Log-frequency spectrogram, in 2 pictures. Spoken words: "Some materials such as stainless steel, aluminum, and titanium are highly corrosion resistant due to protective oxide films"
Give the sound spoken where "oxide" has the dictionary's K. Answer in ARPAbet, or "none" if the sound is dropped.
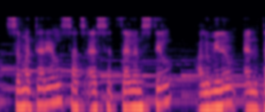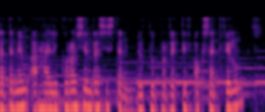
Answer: K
